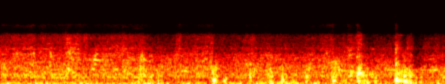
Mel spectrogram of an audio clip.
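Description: Express passenger train running, heard on board: steady running noise of the wheels on the track with irregular knocks and rattles.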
